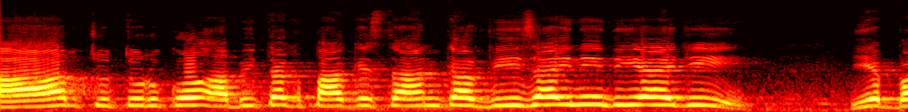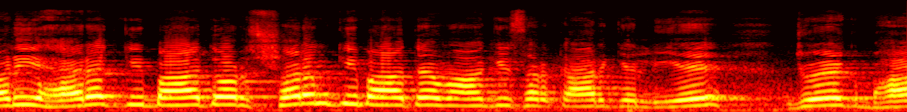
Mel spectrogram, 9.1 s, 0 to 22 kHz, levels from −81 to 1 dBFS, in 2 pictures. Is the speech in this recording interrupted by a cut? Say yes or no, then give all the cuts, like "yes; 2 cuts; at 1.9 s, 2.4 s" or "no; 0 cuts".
no; 0 cuts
